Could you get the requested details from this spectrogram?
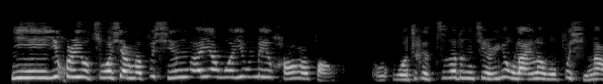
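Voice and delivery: high-pitched mock lament; acted fretting. Practitioner scolding themself for slipping back, acted fretting.

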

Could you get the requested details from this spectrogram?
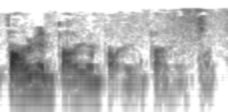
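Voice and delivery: low, fading mock chant; hushed repetition. Practitioner reminding themself not to forget, hushed repetition. Mimics practitioner repeating a watchword.

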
